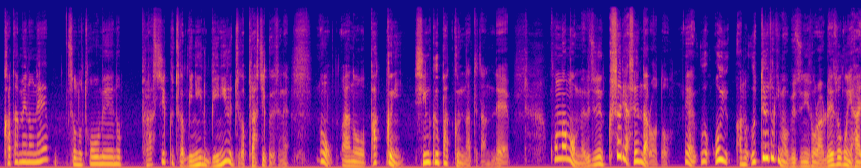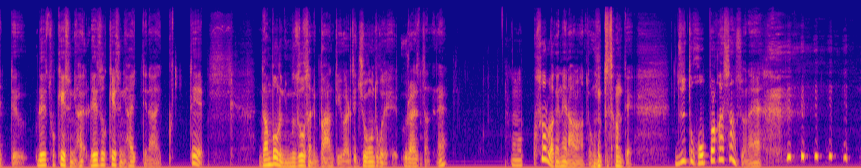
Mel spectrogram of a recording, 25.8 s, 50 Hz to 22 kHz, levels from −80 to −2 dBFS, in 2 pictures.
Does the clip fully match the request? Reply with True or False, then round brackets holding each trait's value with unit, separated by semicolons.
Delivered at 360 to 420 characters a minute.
True (415 characters per minute)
